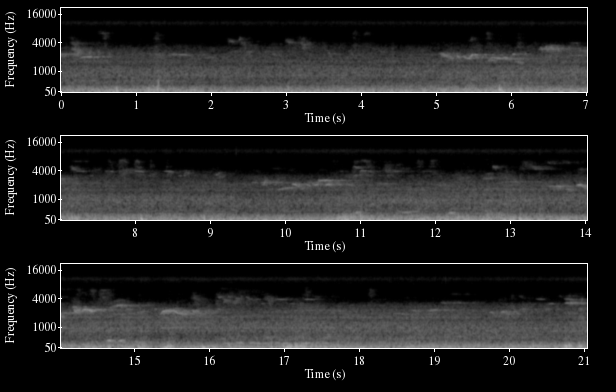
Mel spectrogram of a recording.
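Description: Wind blows and buffets outdoors in gusts.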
